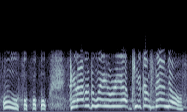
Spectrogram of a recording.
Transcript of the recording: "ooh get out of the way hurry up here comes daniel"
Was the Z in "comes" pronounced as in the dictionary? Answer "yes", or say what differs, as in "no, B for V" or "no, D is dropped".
no, S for Z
